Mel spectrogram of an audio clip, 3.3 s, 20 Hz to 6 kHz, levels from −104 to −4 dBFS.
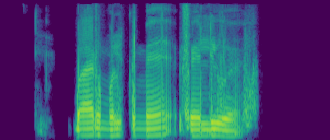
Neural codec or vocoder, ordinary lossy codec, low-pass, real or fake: none; MP3, 48 kbps; 5.4 kHz; real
